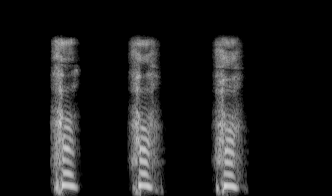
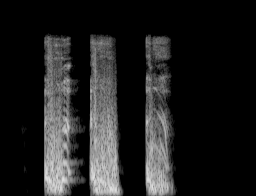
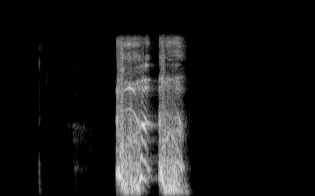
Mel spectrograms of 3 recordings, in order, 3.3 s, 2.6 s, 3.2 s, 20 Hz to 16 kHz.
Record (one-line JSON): {"exhalation_length": "3.3 s", "exhalation_amplitude": 29332, "exhalation_signal_mean_std_ratio": 0.35, "three_cough_length": "2.6 s", "three_cough_amplitude": 32050, "three_cough_signal_mean_std_ratio": 0.48, "cough_length": "3.2 s", "cough_amplitude": 29170, "cough_signal_mean_std_ratio": 0.37, "survey_phase": "beta (2021-08-13 to 2022-03-07)", "age": "18-44", "gender": "Female", "wearing_mask": "No", "symptom_none": true, "smoker_status": "Never smoked", "respiratory_condition_asthma": false, "respiratory_condition_other": false, "recruitment_source": "REACT", "submission_delay": "3 days", "covid_test_result": "Negative", "covid_test_method": "RT-qPCR", "influenza_a_test_result": "Negative", "influenza_b_test_result": "Negative"}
